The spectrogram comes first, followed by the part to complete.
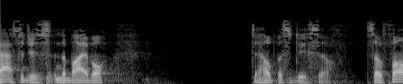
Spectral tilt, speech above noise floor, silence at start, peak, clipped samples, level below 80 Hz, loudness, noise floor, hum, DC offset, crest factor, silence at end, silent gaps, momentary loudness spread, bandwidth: -5 dB/octave; 42 dB; 0 s; -4 dBFS; under 0.1%; -46 dBFS; -25 LUFS; -65 dBFS; none; under 0.1%; 22 dB; 0 s; none; 16 LU; 8.2 kHz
